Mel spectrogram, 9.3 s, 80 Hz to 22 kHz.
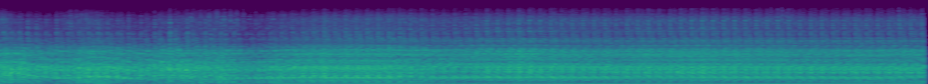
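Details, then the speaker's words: Citroën 2CV flat-twin after tracing an ignition fault, contact breaker points somewhat worn: steady, slightly lumpy idle with no misses or pops, running properly; problem confirmed as ignition. "bon bah écoute et malgré que le rupteur soit un peu hs et tourne donc c'était bien un problème d'allumage"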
